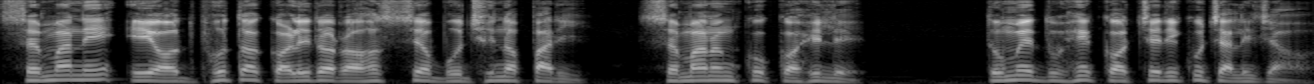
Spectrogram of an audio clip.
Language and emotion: Odia, neutral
